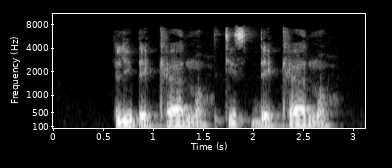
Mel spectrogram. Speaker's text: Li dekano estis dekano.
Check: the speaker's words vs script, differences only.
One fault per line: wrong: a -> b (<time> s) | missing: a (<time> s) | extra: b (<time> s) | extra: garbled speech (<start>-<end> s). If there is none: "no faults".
no faults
